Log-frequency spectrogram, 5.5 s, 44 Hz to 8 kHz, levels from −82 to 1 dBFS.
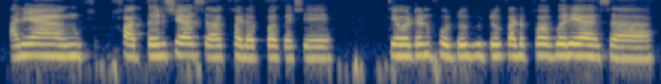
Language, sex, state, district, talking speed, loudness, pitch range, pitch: Konkani, female, Goa, North and South Goa, 130 wpm, -16 LUFS, 235-255 Hz, 250 Hz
